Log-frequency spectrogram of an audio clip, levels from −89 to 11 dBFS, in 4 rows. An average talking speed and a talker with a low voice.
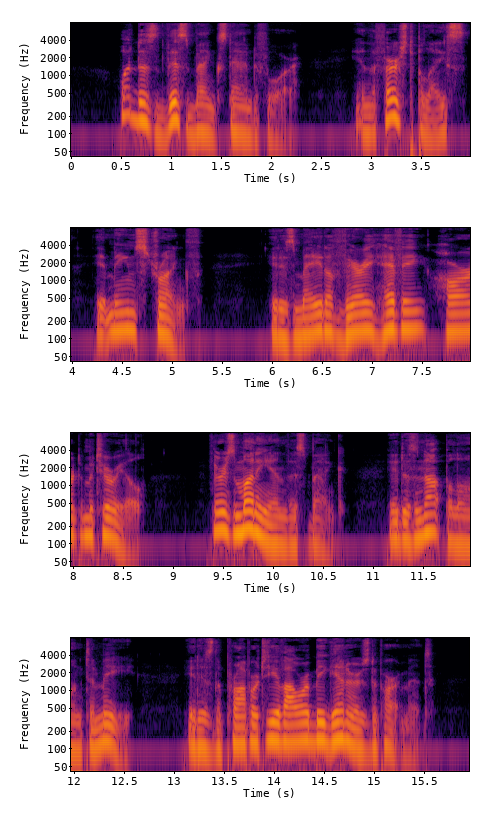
Yes: average, 155 wpm; low, 120 Hz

